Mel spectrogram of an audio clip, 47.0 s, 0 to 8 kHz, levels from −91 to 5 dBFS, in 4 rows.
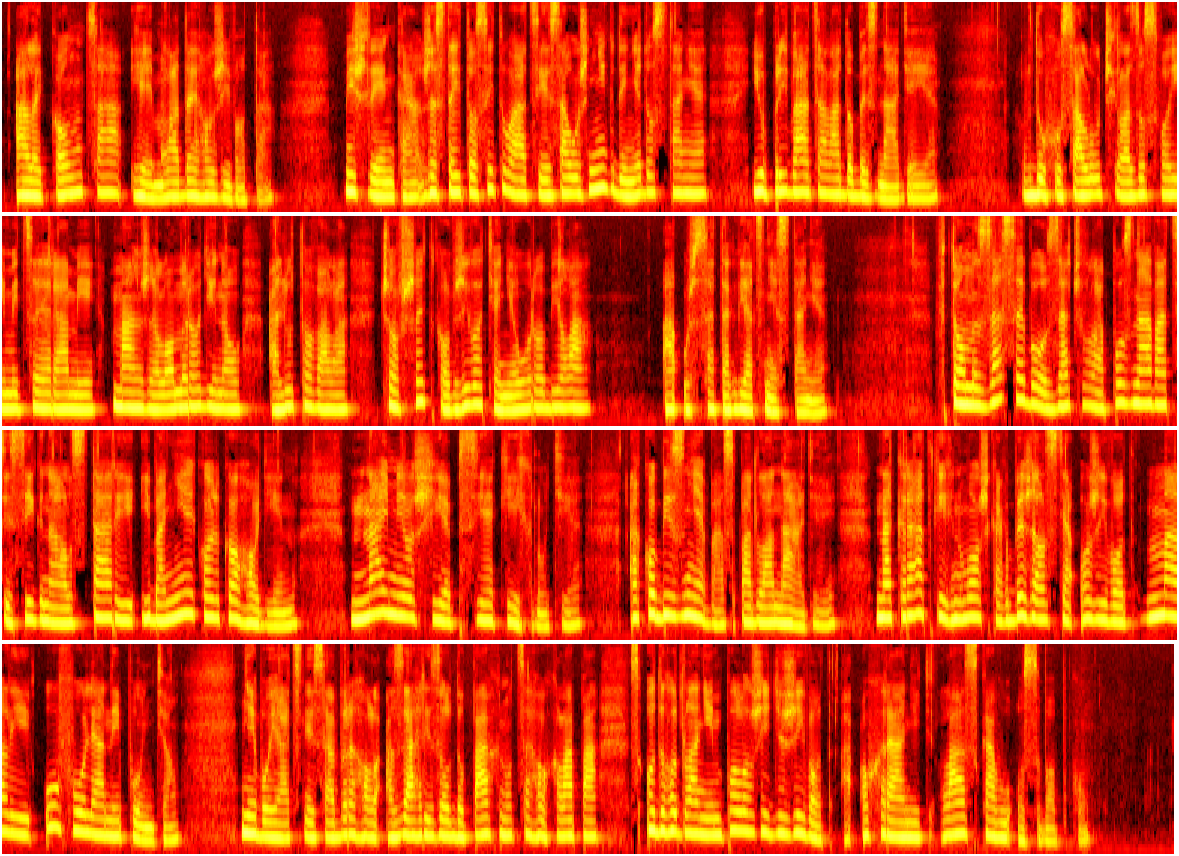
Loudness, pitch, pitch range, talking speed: -17 LUFS, 180 Hz, 165-205 Hz, 110 wpm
